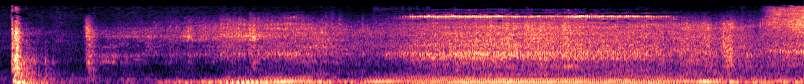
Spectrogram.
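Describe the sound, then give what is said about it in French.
A car engine revs up with a rising, then steady roar as the vehicle pulls away, loud, with no voices over it. “Monte dans cette bagnole.”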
